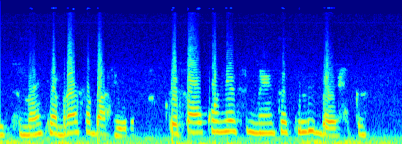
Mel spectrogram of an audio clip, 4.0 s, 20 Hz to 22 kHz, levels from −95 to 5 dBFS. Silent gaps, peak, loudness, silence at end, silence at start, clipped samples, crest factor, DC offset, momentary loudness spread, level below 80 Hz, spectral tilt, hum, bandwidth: none; -16 dBFS; -29 LUFS; 0 s; 0 s; under 0.1%; 12 dB; under 0.1%; 10 LU; -42 dBFS; -6.5 dB/octave; none; 15 kHz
